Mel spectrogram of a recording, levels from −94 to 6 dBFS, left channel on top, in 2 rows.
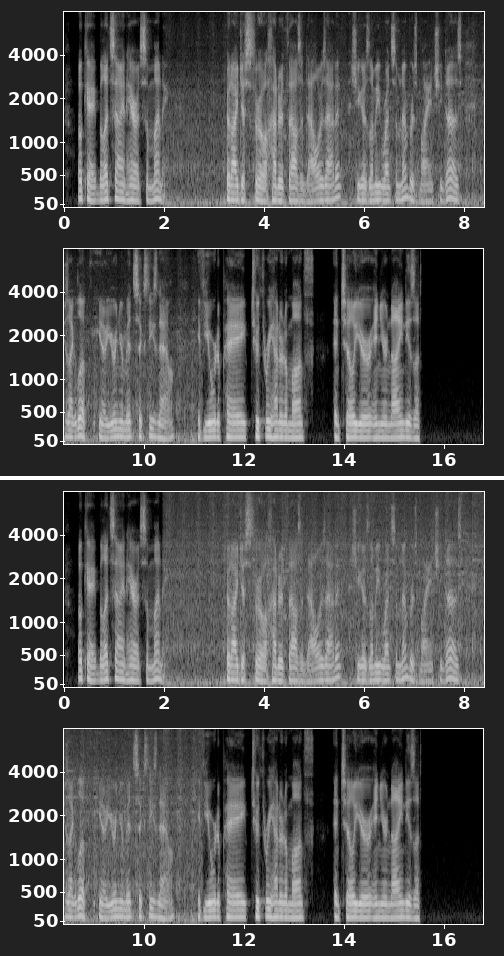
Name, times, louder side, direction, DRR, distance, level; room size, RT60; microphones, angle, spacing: voice 1, 0.3-2.1 3.2-10.6 11.1-13.4 13.8-15.6, left 1 dB, 15° left, 1.7 m, -20 dB
sound 1, 2.0-11.2, right 2 dB, 60° right, 2.5 m, -37 dB
open air
head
